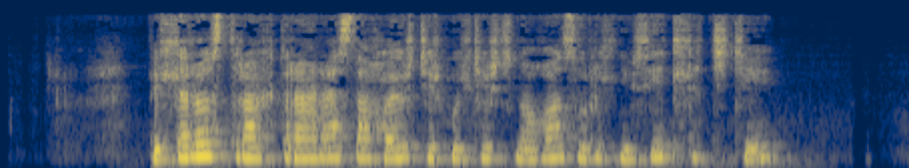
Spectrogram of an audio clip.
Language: Mongolian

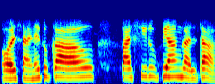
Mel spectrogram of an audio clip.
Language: Konkani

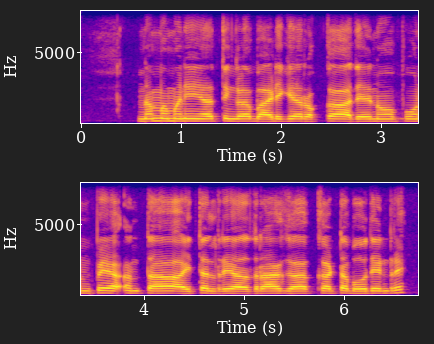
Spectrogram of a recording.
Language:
Kannada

